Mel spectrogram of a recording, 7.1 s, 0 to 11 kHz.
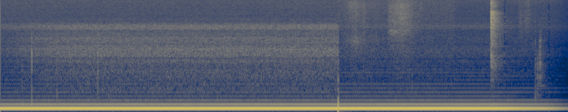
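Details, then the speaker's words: Peavey 6505+ amp head: loud steady low mains hum holding constant pitch when switched from standby to play mode, disappearing in standby; cause not yet identified at this point, later fixed inside the amp. "there was an annoying hum that would come from the amp when you would take it off of standby in play mode if you put it in standby the hum would go away"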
